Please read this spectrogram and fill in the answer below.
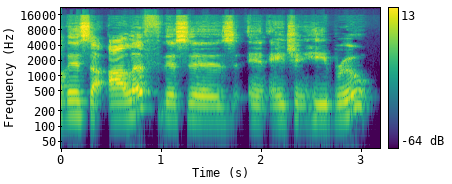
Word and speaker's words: Aleph: And the close word for pronunciation is all. All. Aleph.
